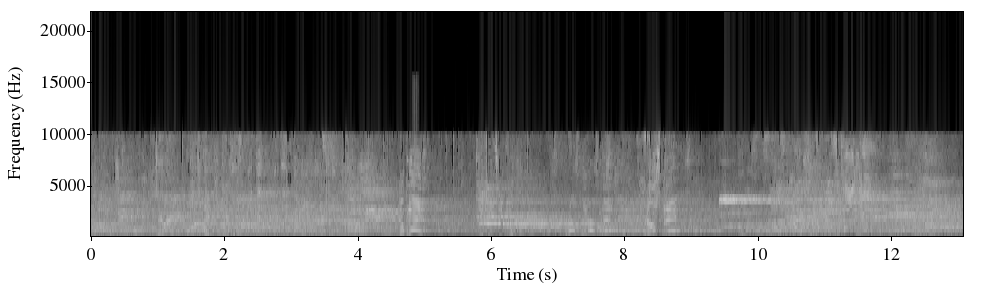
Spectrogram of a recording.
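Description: Sports-hall din during a children's futsal match: many voices shouting and calling at once, echoing in the large hall, with the thuds of the ball being kicked and bouncing on the floor.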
